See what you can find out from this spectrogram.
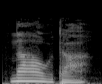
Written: nauta

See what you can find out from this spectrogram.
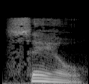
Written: seu

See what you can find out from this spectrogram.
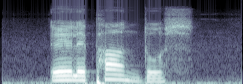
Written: elephantus

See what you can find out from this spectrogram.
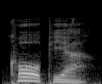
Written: copia

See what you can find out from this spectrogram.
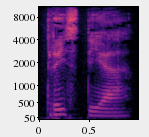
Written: tristia

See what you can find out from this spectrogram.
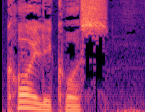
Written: coelicus

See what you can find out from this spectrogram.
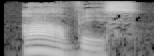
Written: avis

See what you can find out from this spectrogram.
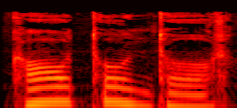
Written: coutuntur

